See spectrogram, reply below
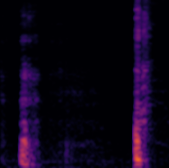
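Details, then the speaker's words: Cough from an adult reacting to music, who apologizes for the coughing and says it is unlikely to pass anytime soon. "Sorry for the coughing, guys, as I explained it. It's unlikely to pass anytime soon."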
